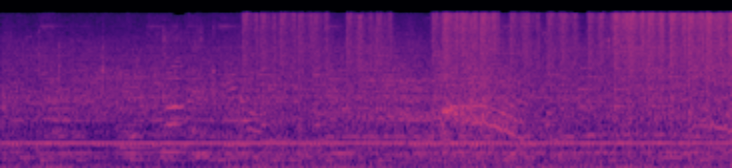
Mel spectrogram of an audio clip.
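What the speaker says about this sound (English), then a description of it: "She's getting shot at." Gunfire in the action-adventure game Deadfall Adventures crackles as a dense, continuous barrage, loud and steady throughout over a constant background tone.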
